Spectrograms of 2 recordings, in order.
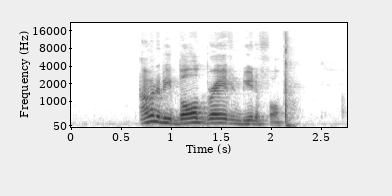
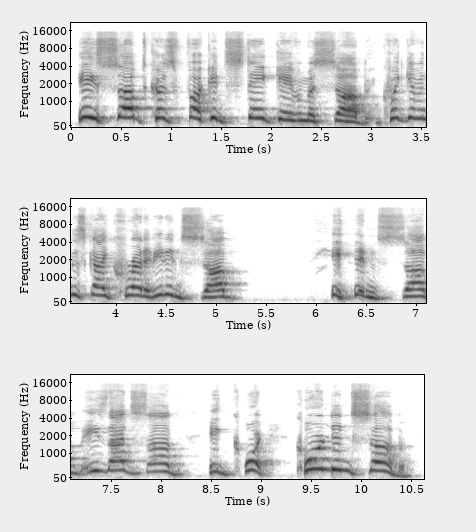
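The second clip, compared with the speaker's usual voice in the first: high-pitched, drawn-out indignation; indignant protest; 8 semitones higher, slower than usual. Real, not acted. Streamer correcting the chat about who subbed, indignant. Arguing with chat over a sub.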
